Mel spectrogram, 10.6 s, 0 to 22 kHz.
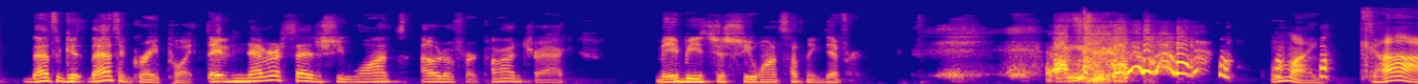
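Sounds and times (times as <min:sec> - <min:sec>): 
speech: 0:00.2 - 0:06.5, 0:07.2 - 0:08.8, 0:09.5 - 0:10.6
breathy gasping inhales: 0:06.9 - 0:07.9
laughter: 0:07.8 - 0:10.0.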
